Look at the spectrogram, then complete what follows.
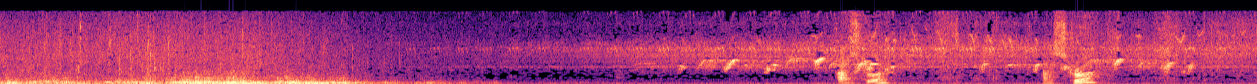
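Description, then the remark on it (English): Steady rain hisses through a storm, with a deep roll of thunder rumbling in the first few seconds, then the downpour eases slightly as scattered high chirps break through. “It'll rain forever and ever.”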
